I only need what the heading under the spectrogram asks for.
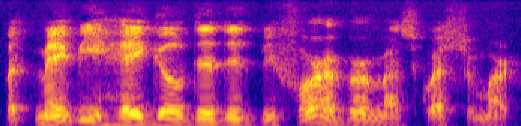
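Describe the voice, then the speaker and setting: A man with a deep, low voice records himself at home, first chatting loosely about what he is about to read and then reading aloud from his own typed notes. He talks in a halting way, stopping for fillers and restarting his sentences often. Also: dull audio. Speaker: self-recording reader of his own writings.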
